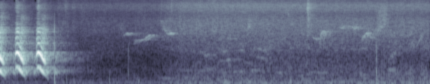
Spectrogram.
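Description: A siamang gives two loud, harsh barking notes in quick succession, each sliding downward.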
